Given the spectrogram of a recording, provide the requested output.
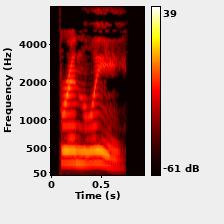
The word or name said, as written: brynlee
